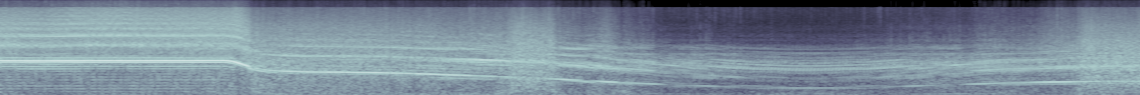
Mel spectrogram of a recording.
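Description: A small aircraft motor whines loudly close by, its pitch dropping, then slowly rising again.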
